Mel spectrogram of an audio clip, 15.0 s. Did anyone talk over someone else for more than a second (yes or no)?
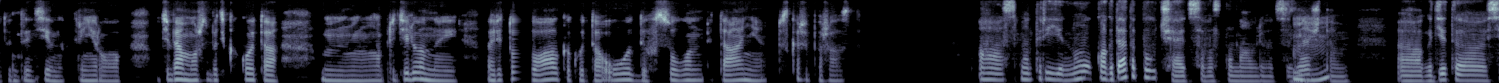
no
